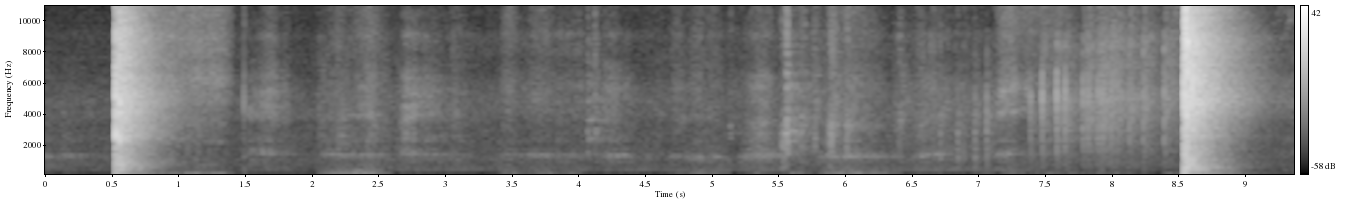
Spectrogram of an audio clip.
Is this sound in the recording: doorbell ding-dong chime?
no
